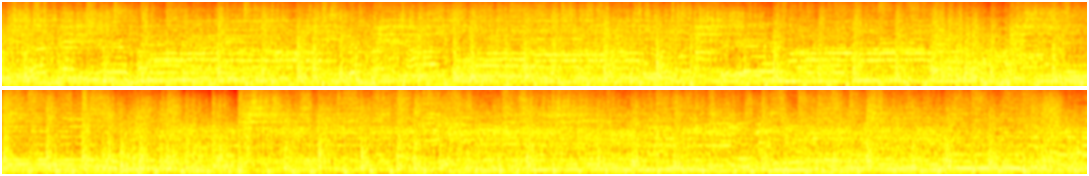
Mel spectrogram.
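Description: Rock trio playing a song together: drum kit, electric bass and a Stratocaster-style electric guitar, with the bassist singing into a microphone. A raw, unmixed room recording of a home rehearsal.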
